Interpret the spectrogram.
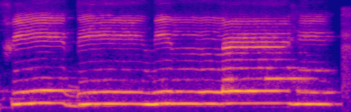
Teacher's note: হায় টান হবে, দালেও টান হবে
